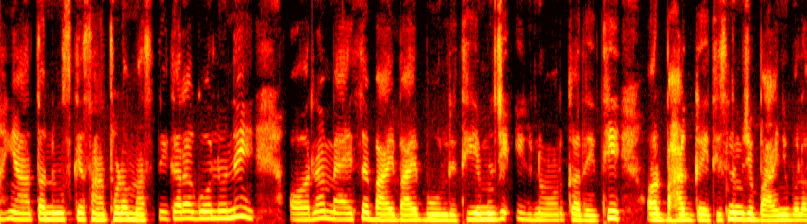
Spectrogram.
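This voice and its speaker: A young woman vlogger narrates her daily routine in a loose, chatty way, laughing as she tells small stories. Her voice sits fairly high but sounds mellow and soft-edged. The recording is dry, with no room sound. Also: no room sound. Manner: chatty, storytelling, often laughing. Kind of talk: casual daily vlog narration.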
